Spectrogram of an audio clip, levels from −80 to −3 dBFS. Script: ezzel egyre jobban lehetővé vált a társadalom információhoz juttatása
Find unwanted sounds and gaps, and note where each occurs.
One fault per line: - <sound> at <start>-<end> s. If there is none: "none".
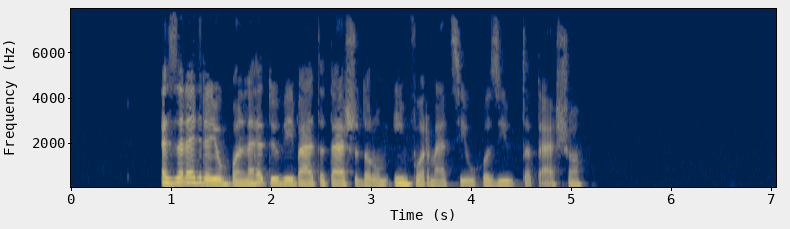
none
